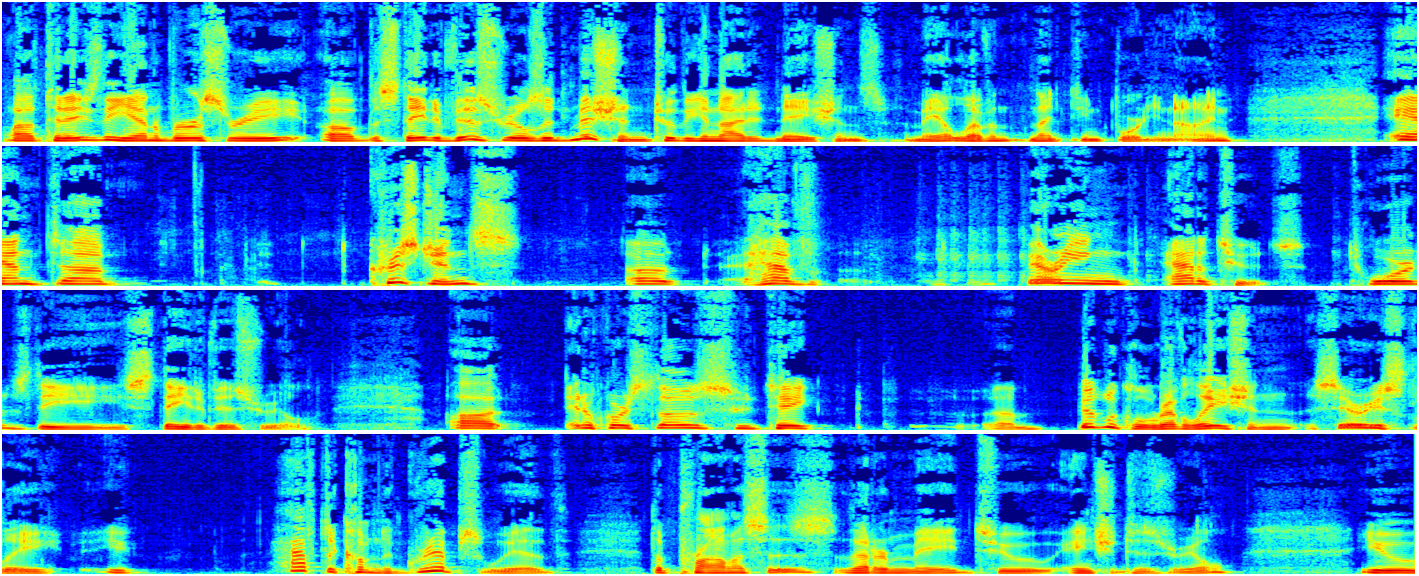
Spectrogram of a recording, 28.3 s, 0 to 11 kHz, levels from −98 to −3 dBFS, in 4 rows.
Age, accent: 60-79, American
